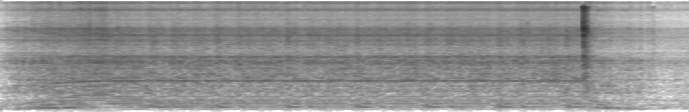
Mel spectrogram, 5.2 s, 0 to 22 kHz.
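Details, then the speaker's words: Suzuki Carry 10 fitted with Suzuki Thunder 125 motorcycle engine: added DC electric cooling fan beside engine gives steady even whir with faint constant high tone, no knocks or rubbing; fan running normally. "Dan suara itu adalah suara kipas teman-teman. Jadi di dalam bukan di dalam ya, maksudnya di sebelah mesin motor yang terpasang itu saya kasih kipas."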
